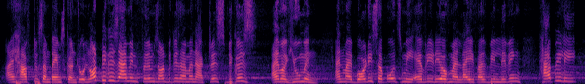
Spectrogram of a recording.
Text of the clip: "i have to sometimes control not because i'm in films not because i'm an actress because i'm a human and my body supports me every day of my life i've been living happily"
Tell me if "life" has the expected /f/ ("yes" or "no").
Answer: yes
